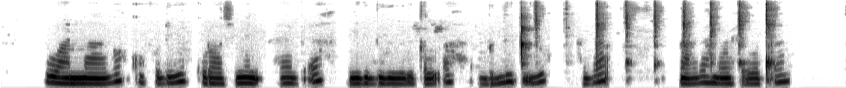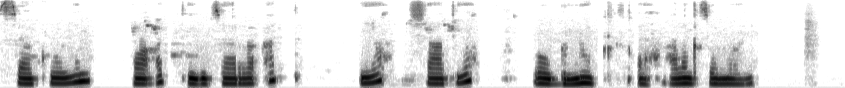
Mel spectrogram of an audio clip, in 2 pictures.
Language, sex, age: Somali, male, 18-24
